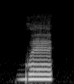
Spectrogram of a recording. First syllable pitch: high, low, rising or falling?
high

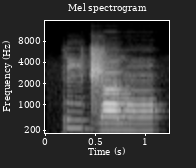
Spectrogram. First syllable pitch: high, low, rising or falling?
high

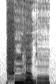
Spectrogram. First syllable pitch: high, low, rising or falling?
high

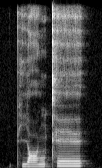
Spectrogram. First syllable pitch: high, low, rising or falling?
rising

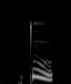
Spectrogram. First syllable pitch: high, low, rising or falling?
falling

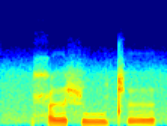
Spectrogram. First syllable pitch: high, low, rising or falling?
rising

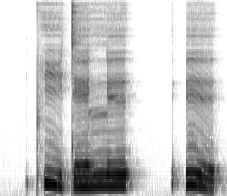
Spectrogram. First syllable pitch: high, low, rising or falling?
falling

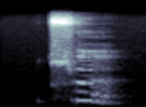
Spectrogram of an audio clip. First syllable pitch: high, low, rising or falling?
falling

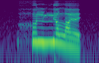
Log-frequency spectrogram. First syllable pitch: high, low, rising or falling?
high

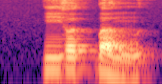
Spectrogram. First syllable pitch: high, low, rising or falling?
high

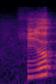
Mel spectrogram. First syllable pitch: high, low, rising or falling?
rising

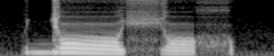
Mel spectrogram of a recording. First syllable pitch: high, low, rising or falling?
falling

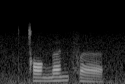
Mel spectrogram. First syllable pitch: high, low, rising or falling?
low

